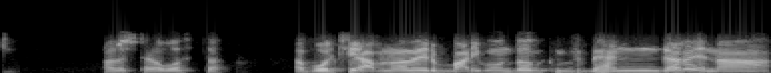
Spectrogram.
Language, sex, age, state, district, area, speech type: Bengali, male, 18-30, West Bengal, Birbhum, urban, conversation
